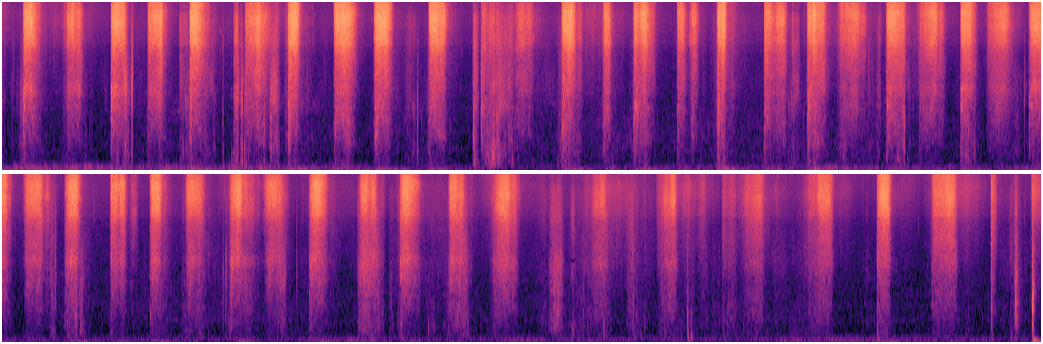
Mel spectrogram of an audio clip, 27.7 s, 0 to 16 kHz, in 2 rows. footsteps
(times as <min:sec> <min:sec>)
0:27.0 0:27.7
